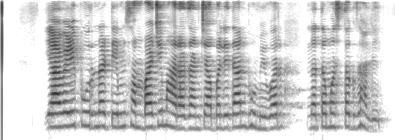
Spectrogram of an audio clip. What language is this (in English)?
Marathi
